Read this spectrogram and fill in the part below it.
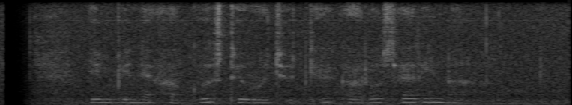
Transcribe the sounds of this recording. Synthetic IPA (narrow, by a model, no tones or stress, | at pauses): ʔimpineʔaɡ̥ʊsd̪̥i̤wud̥d͡ʒ̥ṳd̪̚kʰekaɾoseɾina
